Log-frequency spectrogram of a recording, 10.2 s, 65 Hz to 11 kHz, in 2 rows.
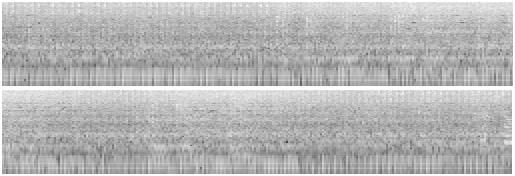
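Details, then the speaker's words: Honda ATC 125m three-wheeler, sat 5–10 years seized, carb and fuel system cleaned, cylinder soaked to free it (likely the hydrolock); formerly smoking, now not. Small single putters at a steady, even idle with no misfires: normal idle. "So it's probably burning it all out, and that might have been what was hydrolocking it. But as you can see, it idles pretty good, guys."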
